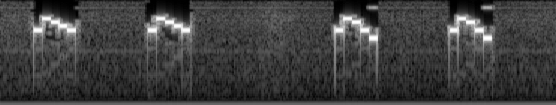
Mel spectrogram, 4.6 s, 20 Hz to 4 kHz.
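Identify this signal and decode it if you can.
Five-tone selective call (ZVEI), heard as quick runs of five tones, tones of about 70 ms. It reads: 88098 88098 88086 88086
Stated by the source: ZVEI five-tone selective call received on SDR, from the Feuerwehr Orlamünde audio server.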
